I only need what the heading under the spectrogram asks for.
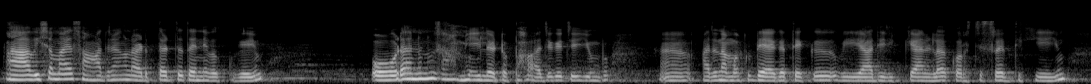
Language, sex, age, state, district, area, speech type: Malayalam, female, 18-30, Kerala, Kasaragod, rural, spontaneous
